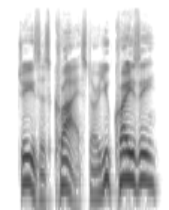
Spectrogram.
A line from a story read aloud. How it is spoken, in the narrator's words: said furiously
